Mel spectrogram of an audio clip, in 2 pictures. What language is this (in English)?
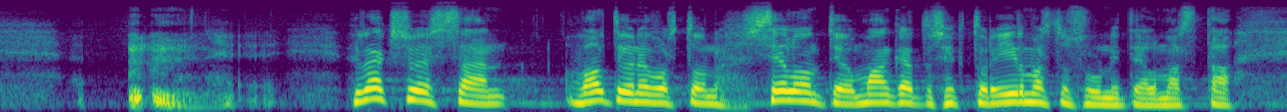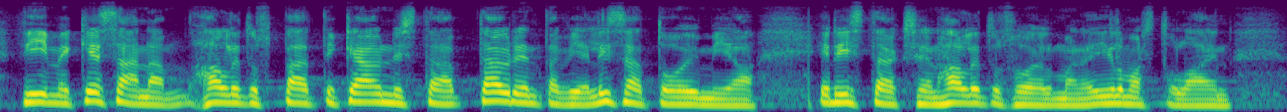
Finnish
